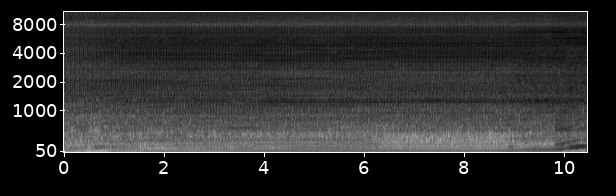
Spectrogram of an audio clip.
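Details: Hyundai Reina petrol engine idling with a rough, fast knocking tap, then revving up at the end; engine knocking, cause unknown.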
